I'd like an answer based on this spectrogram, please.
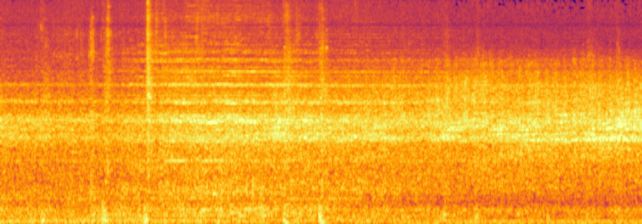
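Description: Amtrak passenger cars rolling past close by, a steady rumble with the wheels knocking sharply over rail joints several times in the first five seconds. Then the rear of the train draws away.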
